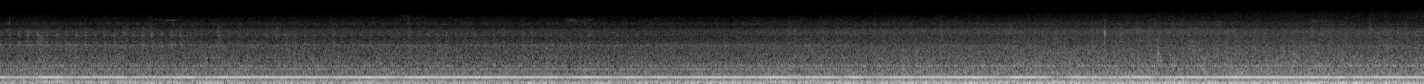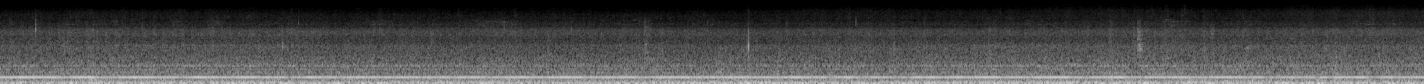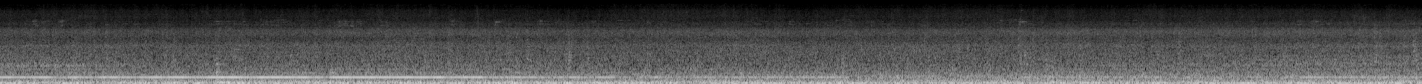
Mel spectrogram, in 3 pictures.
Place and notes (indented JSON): {
  "title": "Mine Nástup Tušimice - Spořice, Czech Republic - Brown Coal KU 300 S Excavator at the location.",
  "date": "2012-08-23 11:24:00",
  "description": "Sound environment in the brown coal mine Nástup near Tušimice Power Plant. The mine uses for stripping operations KU 800, SRs 1500 Series TC2 and SChRs excavators. The stripped soil is transported by long haul 1800 mm wide conveyor belt to dumping machines of the same series. Coal in the open cast mine is extracted by KU 300 S and KU 800 N Series TC1 excavators.",
  "latitude": "50.41",
  "longitude": "13.35",
  "altitude": "293",
  "timezone": "Europe/Prague"
}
